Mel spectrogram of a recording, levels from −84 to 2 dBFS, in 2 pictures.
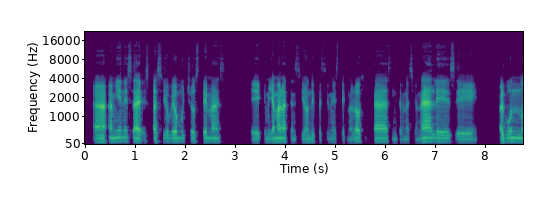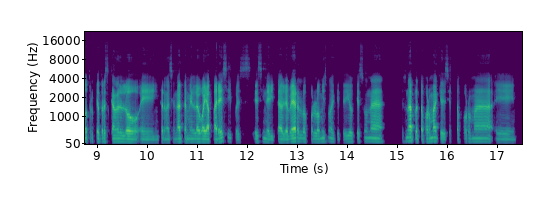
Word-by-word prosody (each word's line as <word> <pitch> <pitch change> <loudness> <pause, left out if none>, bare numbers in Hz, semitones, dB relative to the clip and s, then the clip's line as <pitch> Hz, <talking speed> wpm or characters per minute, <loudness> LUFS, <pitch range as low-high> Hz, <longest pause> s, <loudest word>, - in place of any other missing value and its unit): a 105 +1 +5
a 115 - +3
mí 120 +1 -2
en 125 0 -3
esa 115 -1 +4
espacio 110 +1 -4
veo 115 0 +1
muchos 110 -2 -10
temas, 110 0 -2 0.5
eh, 100 -1 -4
que - - -20
me 100 - -10
llaman 110 +3 +5
la 115 - +5
atención 100 +1 -9
de 110 - -7
cuestiones 100 0 -17
tecnológicas, 115 +3 -2
internacionales, 110 +4 +1
eh, 95 -1 -4 0.4
algún 115 +1 0
otro 110 - -4
que - - 0
otro - - -3
escándalo, 100 -3 +1
eh, 90 -1 0
internacional 95 +2 -2
también 100 -1 -2
luego 100 0 +4
ahí 100 - +8
aparece 105 +6 +4
y, - - -12
pues, 95 -3 -15
es 105 -1 -6
inevitable 95 -2 +1
verlo, 110 +1 +6
por - - -10
lo 100 0 -2
mismo 110 +2 -9
de 110 - -7
que - - -16
te - - -16
digo 105 0 -5
que - - -8
es - - -20
una 110 -3 0 0.3
es - - -29
una - - +6
plataforma 120 +4 -1
que 105 - -6
de 95 - -4
cierta 110 +3 -13
forma, 110 0 -2
eh, 95 -2 -8
105 Hz, 185 wpm, -26 LUFS, 95-110 Hz, 0.5 s, ahí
